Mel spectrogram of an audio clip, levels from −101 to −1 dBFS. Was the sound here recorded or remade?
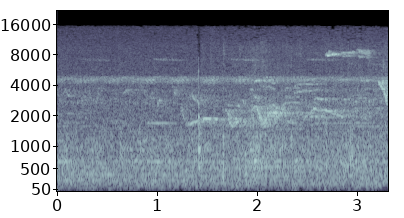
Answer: recorded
